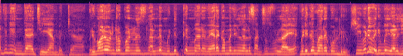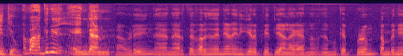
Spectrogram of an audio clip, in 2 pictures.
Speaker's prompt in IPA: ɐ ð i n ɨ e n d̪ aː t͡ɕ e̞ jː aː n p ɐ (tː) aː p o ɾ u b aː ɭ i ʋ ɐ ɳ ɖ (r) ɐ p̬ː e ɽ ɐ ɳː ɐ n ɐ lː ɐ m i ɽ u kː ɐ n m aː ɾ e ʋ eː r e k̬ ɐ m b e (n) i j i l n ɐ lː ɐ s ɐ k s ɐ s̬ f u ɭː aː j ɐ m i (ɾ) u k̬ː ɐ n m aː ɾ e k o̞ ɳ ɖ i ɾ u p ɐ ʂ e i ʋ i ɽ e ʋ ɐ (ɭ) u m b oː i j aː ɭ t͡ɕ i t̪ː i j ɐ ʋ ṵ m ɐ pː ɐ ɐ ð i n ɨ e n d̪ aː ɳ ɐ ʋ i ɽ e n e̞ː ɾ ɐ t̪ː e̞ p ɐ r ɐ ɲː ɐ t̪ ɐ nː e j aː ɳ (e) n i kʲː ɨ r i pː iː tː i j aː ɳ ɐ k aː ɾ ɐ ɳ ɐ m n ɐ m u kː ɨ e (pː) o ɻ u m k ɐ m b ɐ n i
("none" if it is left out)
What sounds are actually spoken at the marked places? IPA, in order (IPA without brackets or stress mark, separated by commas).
tː, r, n, ɽ, ɾ, e, pː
